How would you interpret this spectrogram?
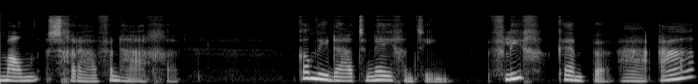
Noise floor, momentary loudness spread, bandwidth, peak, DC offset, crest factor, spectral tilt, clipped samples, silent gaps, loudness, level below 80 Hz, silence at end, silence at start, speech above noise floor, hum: -61 dBFS; 16 LU; 10.5 kHz; -6 dBFS; under 0.1%; 18 dB; -5 dB/octave; under 0.1%; none; -24 LUFS; -68 dBFS; 0.05 s; 0 s; 38 dB; none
